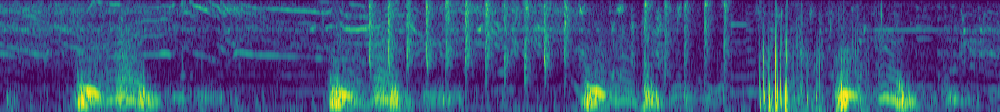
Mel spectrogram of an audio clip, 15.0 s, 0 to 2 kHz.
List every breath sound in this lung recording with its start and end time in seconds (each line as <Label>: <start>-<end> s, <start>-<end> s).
Inhalation: 1.00-1.57 s, 4.86-5.51 s, 8.69-9.58 s, 12.53-13.06 s
Exhalation: 1.59-3.60 s, 5.53-7.11 s, 9.58-10.98 s, 13.06-15.00 s
Crackles: 1.09-1.55 s, 1.57-3.32 s, 4.86-5.48 s, 5.50-6.21 s, 8.69-9.58 s, 12.53-13.06 s, 13.06-13.79 s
